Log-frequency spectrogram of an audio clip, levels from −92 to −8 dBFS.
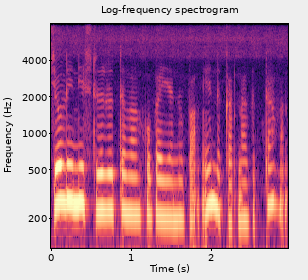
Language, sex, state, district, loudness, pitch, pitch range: Garo, female, Meghalaya, South Garo Hills, -18 LUFS, 230 Hz, 210-260 Hz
